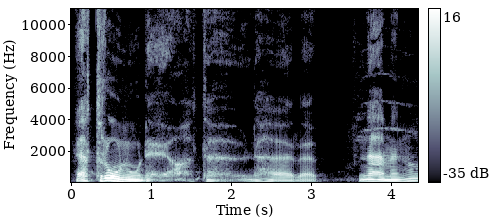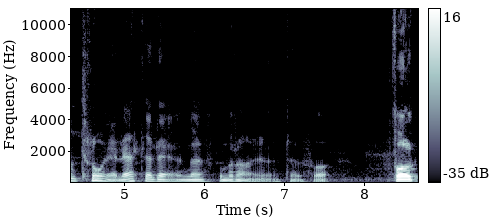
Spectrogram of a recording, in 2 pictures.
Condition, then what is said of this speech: Aphasia. Omskrev mycket för han hittade ju inte orden. Det är ju det som har varit problemet.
